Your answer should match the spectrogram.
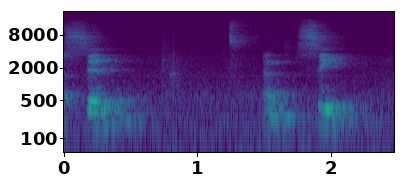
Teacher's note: in english you have two vowels in the close front area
